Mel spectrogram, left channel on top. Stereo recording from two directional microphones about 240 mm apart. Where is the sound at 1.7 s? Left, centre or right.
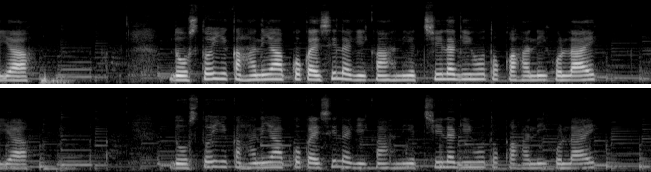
Centre.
